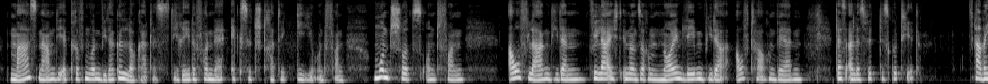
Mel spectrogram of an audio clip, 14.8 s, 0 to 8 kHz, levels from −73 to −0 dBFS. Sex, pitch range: female, 170-205 Hz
